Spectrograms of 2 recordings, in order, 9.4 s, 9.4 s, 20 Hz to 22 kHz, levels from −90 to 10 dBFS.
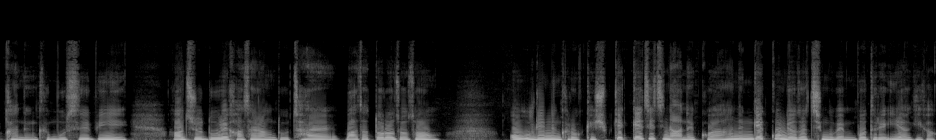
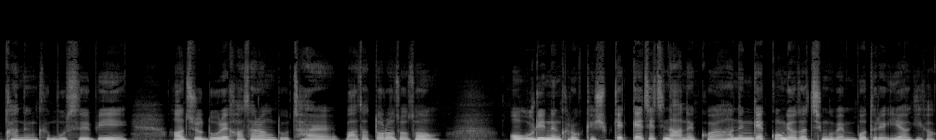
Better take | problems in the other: second | distortion; slight; 10 dB below the speech

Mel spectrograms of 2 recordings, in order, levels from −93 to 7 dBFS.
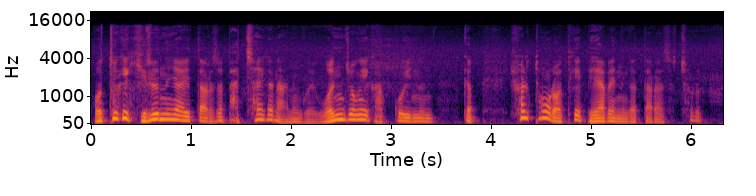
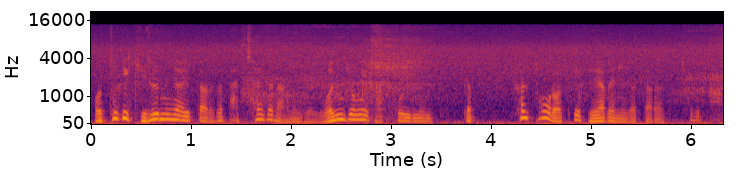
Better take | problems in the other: first | hiss; loud; throughout; 7 dB below the speech; faint in the first

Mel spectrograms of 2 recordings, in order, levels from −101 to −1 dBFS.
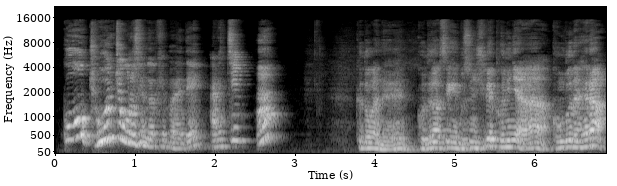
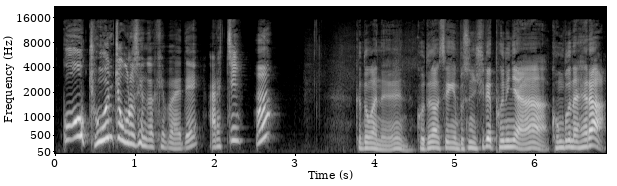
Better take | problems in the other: second | off-mic speech; far // room echo; slight; dies away in 0.3 s

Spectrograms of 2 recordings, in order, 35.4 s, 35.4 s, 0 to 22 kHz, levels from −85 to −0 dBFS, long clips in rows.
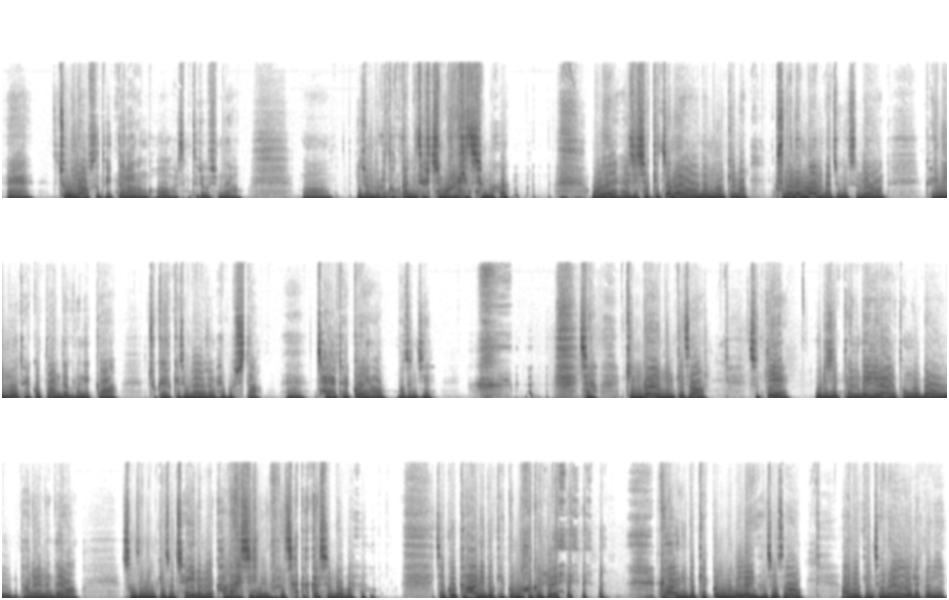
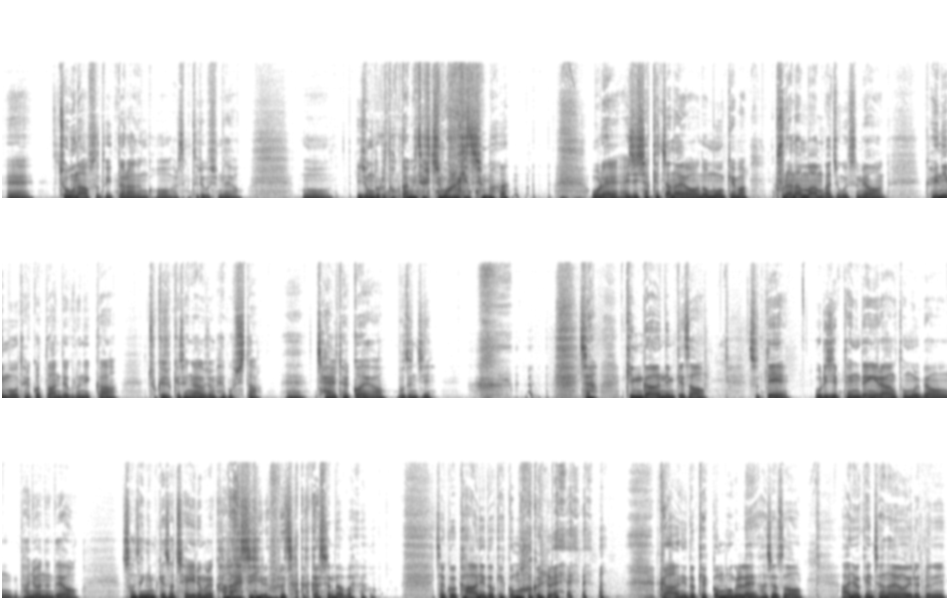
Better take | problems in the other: second | distortion; heavy; 24% of the sound clipped

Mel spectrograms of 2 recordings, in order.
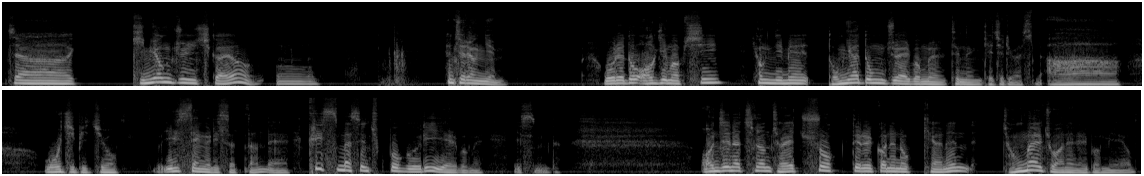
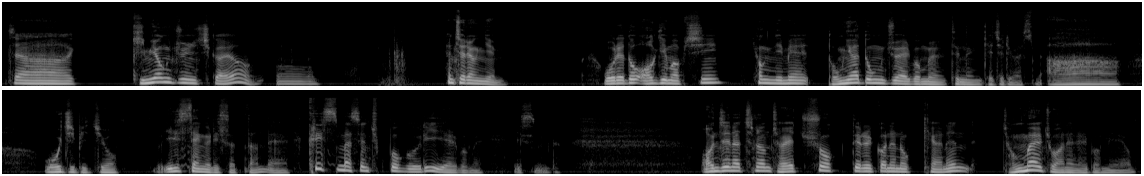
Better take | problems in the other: second | distortion; slight; 10 dB below the speech

